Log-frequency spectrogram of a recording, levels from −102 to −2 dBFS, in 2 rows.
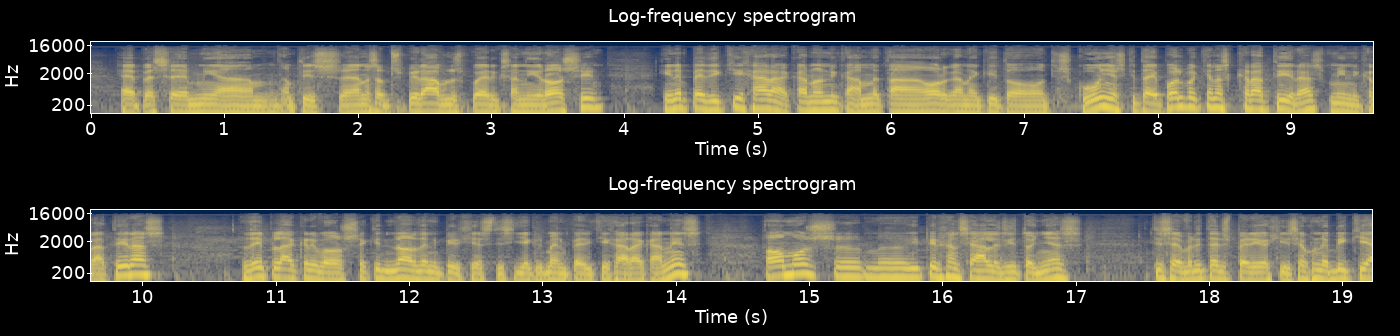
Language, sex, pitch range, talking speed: Greek, male, 110-145 Hz, 160 wpm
